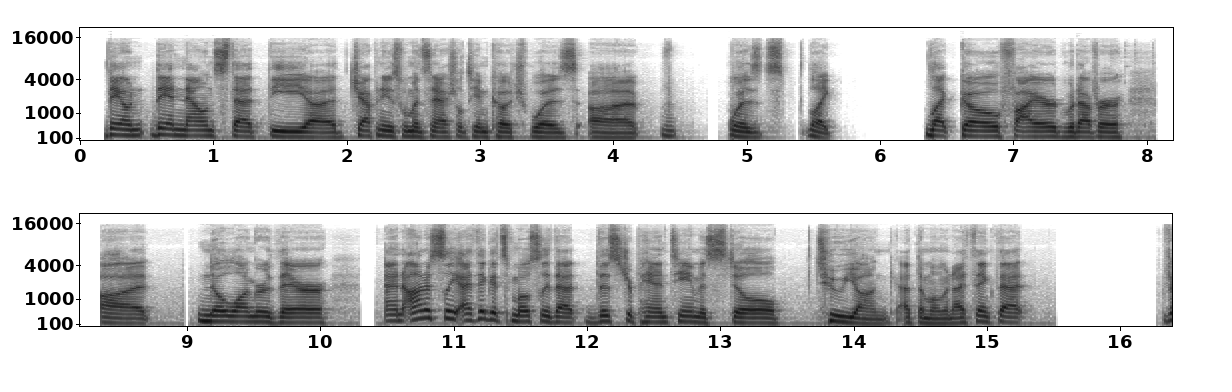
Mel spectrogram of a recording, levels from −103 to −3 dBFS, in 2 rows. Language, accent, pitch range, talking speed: English, American, 130-160 Hz, 160 wpm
